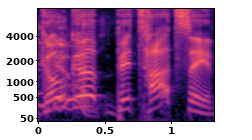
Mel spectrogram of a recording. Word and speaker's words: Goga Bitadze: It's fucking Goga Bitadze. There's only 15 guys on a basketball roster. You have to know how to pronounce all of their names.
